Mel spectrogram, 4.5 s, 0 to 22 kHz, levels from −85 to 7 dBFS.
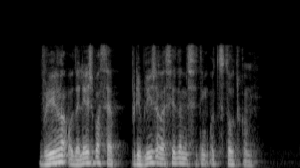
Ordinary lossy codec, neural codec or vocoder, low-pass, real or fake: none; vocoder, 44.1 kHz, 128 mel bands, Pupu-Vocoder; 7.2 kHz; fake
